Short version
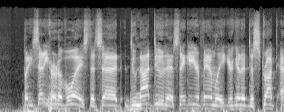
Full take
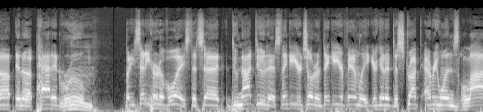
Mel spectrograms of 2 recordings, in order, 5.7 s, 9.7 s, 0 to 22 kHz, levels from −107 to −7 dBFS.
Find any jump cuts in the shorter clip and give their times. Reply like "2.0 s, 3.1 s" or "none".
3.6 s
